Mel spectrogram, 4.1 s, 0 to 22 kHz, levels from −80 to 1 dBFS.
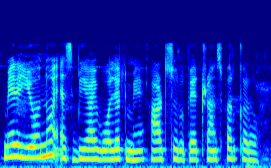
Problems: constant background noise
